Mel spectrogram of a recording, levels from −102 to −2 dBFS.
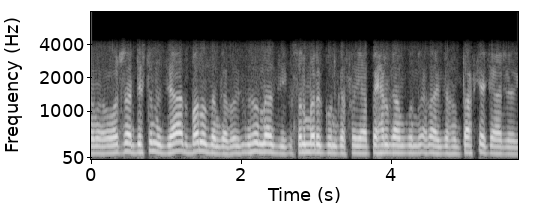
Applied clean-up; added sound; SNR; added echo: none; none; none; none.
